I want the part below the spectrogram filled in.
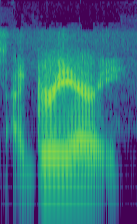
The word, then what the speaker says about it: Gurrieri: So it's Mike, M-I-K-E, and my surname is spelled G-U-R-R-I-E-R-I. – So how do you say that? – Grieri.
